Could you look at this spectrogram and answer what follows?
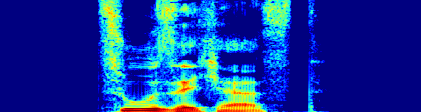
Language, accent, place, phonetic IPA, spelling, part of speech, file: German, Germany, Berlin, [ˈt͡suːˌzɪçɐst], zusicherst, verb, De-zusicherst.ogg
- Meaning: second-person singular dependent present of zusichern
